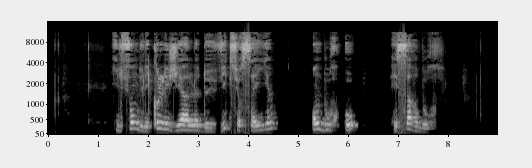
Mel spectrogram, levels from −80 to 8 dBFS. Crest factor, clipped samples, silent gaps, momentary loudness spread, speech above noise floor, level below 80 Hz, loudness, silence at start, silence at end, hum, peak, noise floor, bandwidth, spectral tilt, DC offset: 18 dB; under 0.1%; none; 18 LU; 64 dB; -68 dBFS; -14 LUFS; 1.3 s; 1.15 s; none; 0 dBFS; -81 dBFS; 16 kHz; -0.5 dB/octave; under 0.1%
